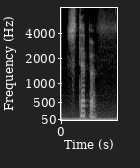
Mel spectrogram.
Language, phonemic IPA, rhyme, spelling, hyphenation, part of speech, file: Dutch, /ˈstɛpə/, -ɛpə, steppe, step‧pe, noun, Nl-steppe.ogg
- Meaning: steppe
